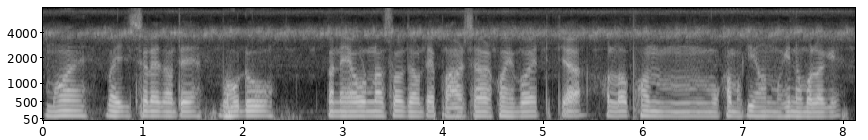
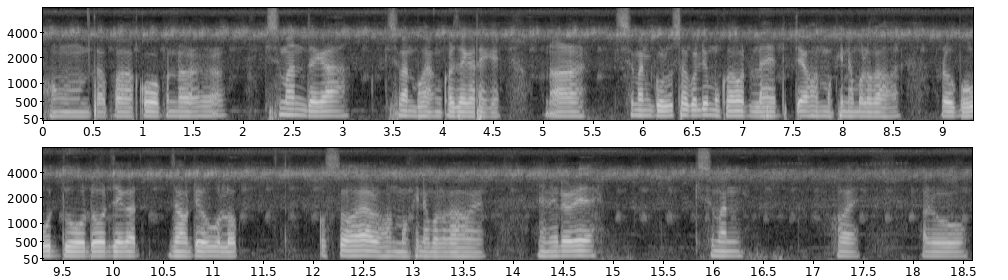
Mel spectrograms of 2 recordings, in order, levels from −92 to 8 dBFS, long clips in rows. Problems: constant background noise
